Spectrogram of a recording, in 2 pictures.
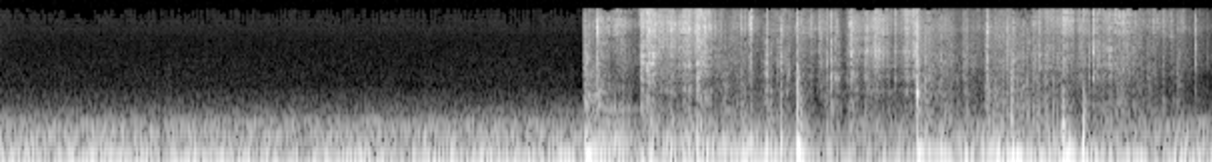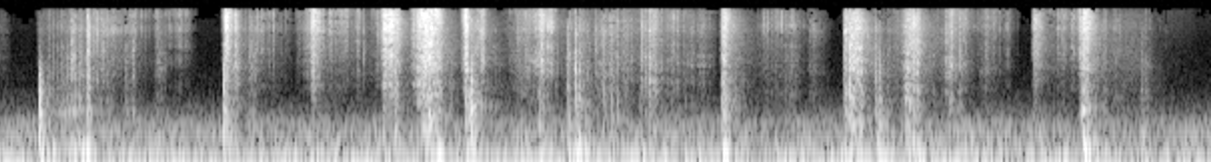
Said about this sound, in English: Alright. Alright, the wire is chewed through.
